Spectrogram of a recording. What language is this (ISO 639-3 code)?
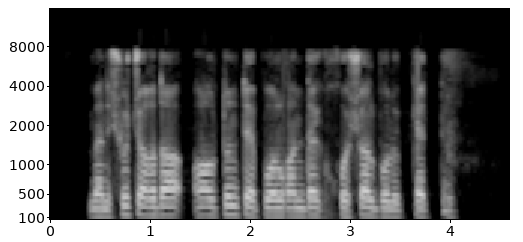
uig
